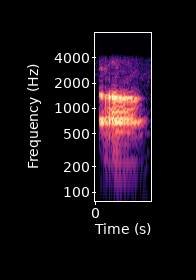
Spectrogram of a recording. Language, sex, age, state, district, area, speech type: Assamese, male, 60+, Assam, Dibrugarh, rural, conversation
